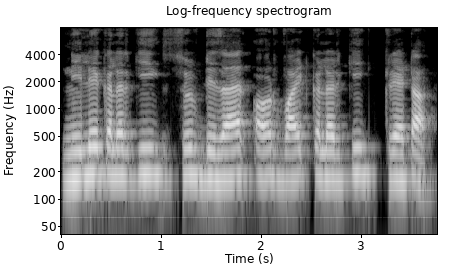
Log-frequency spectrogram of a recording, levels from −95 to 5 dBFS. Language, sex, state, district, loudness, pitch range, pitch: Hindi, male, Uttar Pradesh, Lucknow, -16 LUFS, 165-180 Hz, 175 Hz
